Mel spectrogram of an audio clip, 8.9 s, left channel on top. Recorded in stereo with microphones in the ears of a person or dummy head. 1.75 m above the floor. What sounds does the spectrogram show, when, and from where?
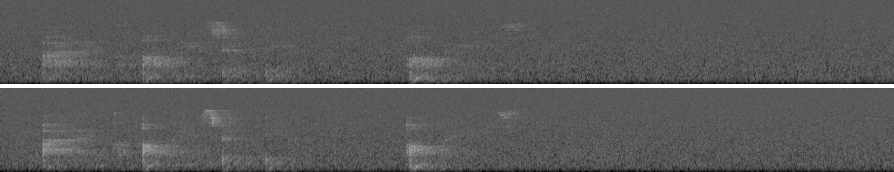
0.4 s whispering: 40° right (ahead or behind), 6 m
